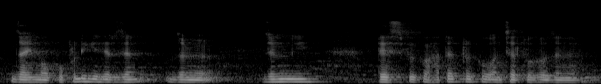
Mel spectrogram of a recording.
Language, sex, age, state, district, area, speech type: Bodo, male, 45-60, Assam, Chirang, rural, spontaneous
